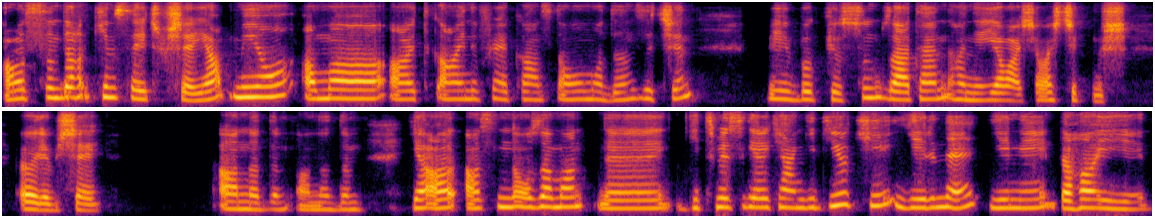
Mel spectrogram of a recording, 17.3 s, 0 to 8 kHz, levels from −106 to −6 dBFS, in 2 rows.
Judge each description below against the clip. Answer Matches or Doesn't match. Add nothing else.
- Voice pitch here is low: Doesn't match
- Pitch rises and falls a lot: Doesn't match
